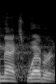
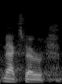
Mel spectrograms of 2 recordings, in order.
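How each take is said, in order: First: The name is said with English pronunciation. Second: The name is said with German pronunciation. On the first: The speaker calls it wrong. "it sounds like he's a barbecue guy" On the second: The speaker calls it right. "but no, it's Max Weber"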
